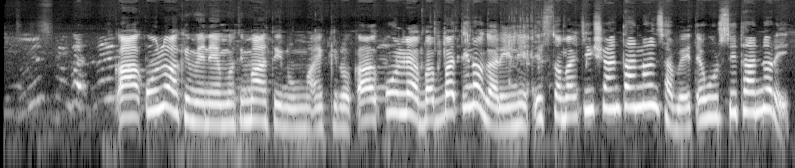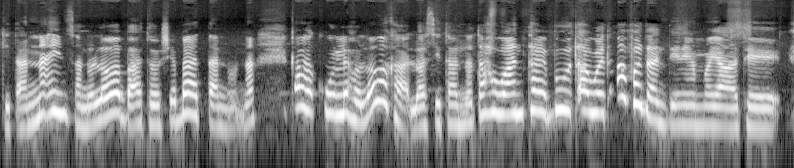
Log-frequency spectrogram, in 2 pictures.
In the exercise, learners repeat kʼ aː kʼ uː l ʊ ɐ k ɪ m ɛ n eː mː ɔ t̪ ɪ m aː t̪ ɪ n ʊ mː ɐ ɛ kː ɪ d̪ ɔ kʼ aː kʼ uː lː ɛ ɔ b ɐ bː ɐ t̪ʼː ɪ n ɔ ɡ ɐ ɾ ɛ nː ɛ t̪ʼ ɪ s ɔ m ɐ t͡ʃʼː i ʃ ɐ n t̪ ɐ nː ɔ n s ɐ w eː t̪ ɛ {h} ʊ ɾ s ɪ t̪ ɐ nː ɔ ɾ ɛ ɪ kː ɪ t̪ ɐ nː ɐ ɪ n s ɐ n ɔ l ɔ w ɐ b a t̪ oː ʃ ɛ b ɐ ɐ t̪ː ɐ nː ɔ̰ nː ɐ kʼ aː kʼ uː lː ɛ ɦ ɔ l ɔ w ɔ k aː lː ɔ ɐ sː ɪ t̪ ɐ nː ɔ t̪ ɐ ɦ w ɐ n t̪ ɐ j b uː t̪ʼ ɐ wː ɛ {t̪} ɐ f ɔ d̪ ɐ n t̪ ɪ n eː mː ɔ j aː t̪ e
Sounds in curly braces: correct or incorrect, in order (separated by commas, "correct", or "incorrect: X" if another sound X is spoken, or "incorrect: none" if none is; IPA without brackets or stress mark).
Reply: correct, correct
